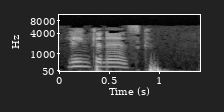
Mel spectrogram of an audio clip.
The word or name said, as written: lincolnesque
